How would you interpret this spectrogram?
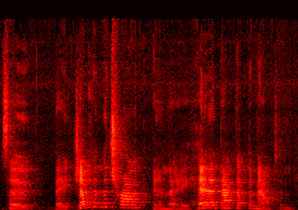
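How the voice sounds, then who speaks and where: A woman telling a children's story in simple, expressive phrases for young listeners. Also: fairly high pitch, unhurried. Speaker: preschool teacher telling a bedtime story. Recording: echoey room.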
